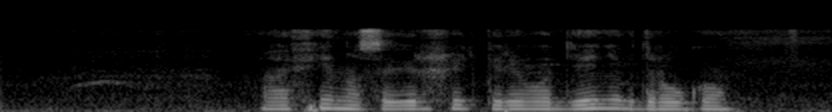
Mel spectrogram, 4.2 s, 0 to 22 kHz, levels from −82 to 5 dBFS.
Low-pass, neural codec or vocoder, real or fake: 7.2 kHz; none; real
